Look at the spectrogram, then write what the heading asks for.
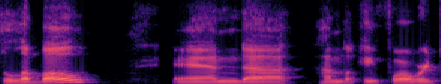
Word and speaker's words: Leabu: how to spell or how to pronounce my name it's laau and uh I'm looking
